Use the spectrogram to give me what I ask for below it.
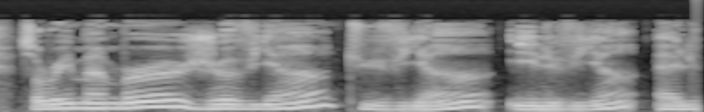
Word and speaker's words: viens: Final S not pronounced, okay? And when you combine this IEN, you get this yin, yin.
